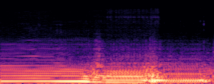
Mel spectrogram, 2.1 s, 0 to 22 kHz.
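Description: A loudspeaker driven by a TDA2030 amplifier in bridge mode plays a low, steady sine test tone from a function generator, with audible overtones. The tone shifts lower in pitch about a second in.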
